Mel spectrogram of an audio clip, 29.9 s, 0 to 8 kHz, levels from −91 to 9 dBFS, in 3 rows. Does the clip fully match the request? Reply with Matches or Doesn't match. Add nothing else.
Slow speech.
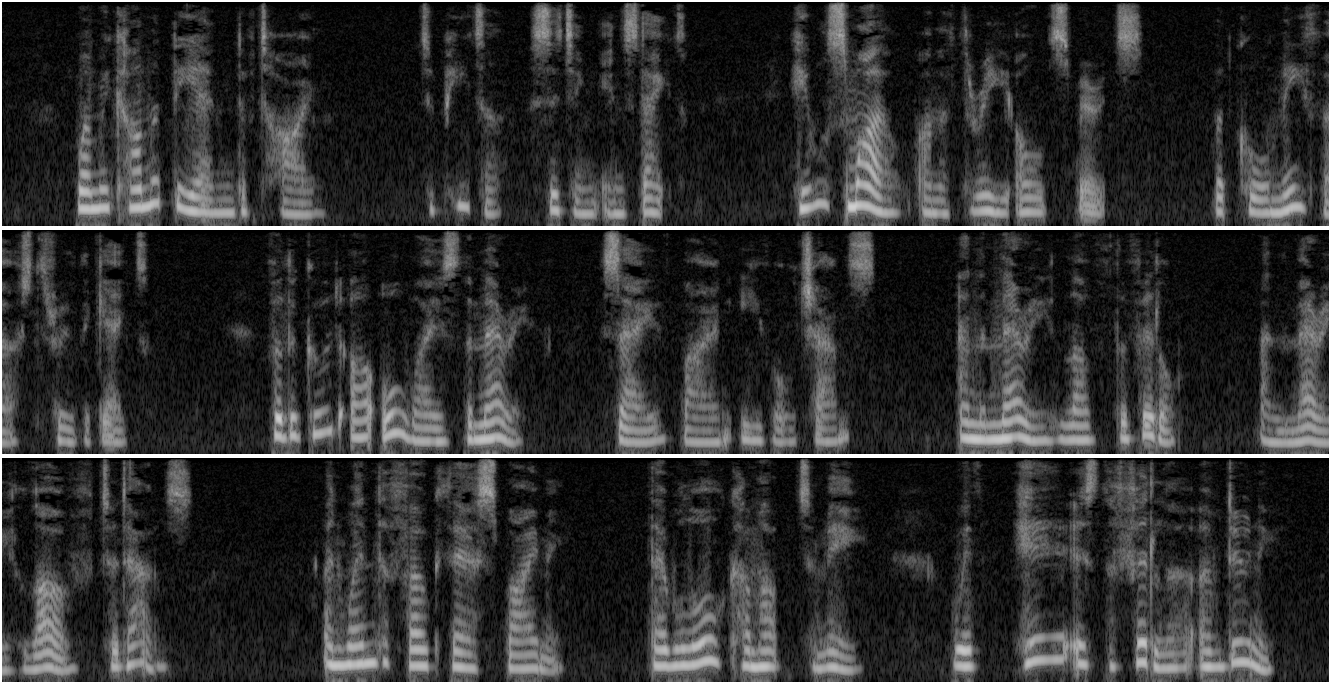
Matches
